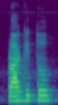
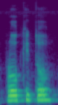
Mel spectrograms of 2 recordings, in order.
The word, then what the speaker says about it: প্রাকৃত: এবং এই শিলালিপিগুলো লেখা হয়েছিল প্রাকৃত ভাষায়, প্রকৃত ভাষায়, কিন্তু উচ্চারণ হয়ে থাকে পয়রা ফলা আকার কয়রি, তো প্রাকৃত ভাষায়।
